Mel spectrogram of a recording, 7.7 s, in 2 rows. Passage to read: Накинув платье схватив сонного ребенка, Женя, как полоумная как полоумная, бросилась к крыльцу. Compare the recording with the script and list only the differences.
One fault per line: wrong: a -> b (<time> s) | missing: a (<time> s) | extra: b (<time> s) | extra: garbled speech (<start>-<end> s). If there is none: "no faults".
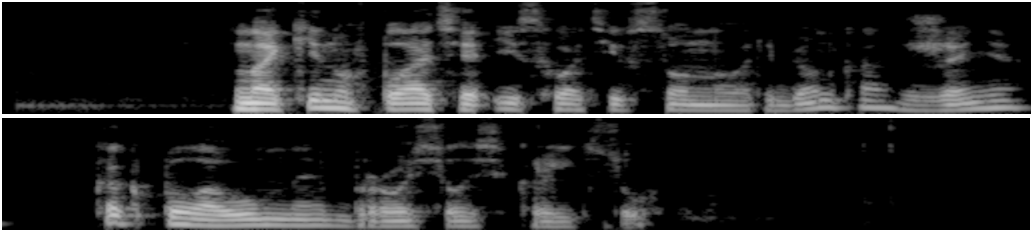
extra: и (1.8 s)
missing: как полоумная (5.1 s)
